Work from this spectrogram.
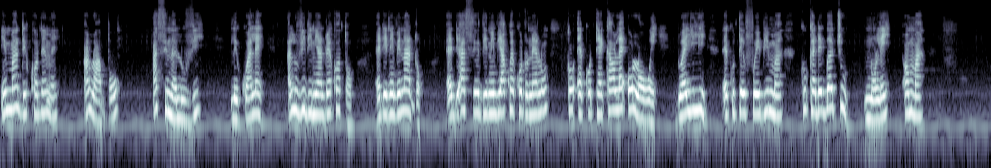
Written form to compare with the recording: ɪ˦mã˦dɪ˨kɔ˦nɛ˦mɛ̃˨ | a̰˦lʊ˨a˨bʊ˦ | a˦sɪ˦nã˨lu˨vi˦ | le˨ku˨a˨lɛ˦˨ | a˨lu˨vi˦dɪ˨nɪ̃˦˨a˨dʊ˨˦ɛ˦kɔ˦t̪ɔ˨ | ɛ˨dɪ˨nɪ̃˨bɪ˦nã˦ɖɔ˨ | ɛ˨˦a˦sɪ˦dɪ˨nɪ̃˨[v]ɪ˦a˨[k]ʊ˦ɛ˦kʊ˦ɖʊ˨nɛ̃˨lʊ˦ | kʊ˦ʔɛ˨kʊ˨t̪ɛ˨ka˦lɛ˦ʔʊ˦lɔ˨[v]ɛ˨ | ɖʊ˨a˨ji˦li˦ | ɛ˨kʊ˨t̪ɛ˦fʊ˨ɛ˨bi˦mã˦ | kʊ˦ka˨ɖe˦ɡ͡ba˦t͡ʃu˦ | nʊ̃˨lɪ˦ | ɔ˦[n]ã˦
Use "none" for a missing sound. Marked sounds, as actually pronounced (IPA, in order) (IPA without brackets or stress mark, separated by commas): b, k, w, m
